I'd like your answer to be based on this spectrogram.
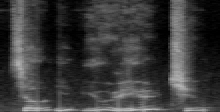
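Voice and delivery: put-on hopeful old man. Old man hopes for help.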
